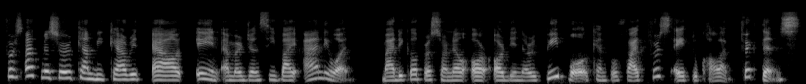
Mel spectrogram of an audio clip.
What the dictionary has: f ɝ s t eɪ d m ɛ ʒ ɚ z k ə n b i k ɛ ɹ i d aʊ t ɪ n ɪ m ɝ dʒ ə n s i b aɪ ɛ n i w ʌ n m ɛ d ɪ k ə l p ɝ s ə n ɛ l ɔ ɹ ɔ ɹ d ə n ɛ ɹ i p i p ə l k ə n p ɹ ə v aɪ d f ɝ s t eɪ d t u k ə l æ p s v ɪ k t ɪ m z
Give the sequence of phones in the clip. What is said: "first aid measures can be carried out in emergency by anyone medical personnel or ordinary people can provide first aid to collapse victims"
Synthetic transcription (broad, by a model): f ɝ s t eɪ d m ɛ s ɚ k ə n b i k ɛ ɹ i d aʊ t ɪ n ɪ m ɝ dʒ ə n s i b aɪ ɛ n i w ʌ n m ɛ d ɪ k ə l p ɝ s ə n ɛ l ɔ ɹ ɔ ɹ d ə n ɛ ɹ i p i p ə l k ə n p ɹ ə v aɪ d f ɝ s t eɪ d t u k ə l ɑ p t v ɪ k t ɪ m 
